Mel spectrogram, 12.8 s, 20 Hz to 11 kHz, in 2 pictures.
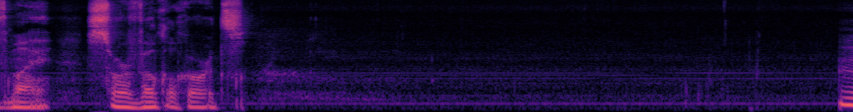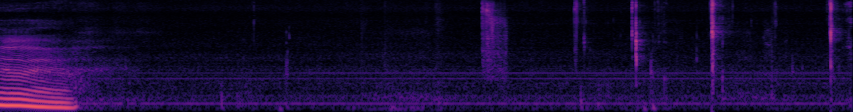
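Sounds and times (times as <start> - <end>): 
speech: 0.0 - 2.0, 6.3 - 7.1
steady low electrical hum: 0.0 - 12.7
person sipping and swallowing beer: 10.0 - 12.7.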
